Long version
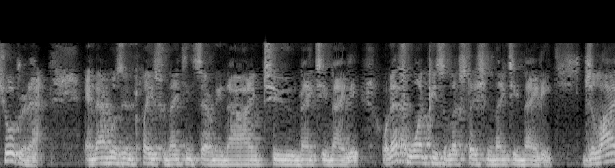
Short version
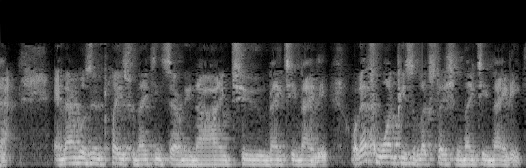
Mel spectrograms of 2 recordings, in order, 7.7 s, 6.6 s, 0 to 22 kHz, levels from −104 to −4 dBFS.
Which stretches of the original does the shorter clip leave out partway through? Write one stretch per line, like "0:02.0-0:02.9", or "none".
none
